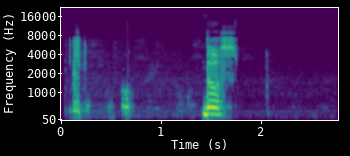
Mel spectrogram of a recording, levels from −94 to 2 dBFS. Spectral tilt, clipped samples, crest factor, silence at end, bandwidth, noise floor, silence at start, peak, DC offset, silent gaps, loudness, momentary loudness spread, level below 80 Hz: -4 dB/octave; under 0.1%; 22 dB; 1 s; 9.4 kHz; -74 dBFS; 0.1 s; -2 dBFS; under 0.1%; none; -17 LUFS; 17 LU; -62 dBFS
